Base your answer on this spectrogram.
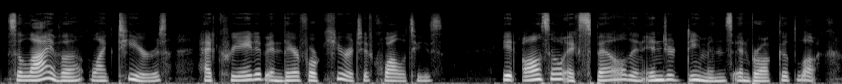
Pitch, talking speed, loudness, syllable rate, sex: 190 Hz, 135 wpm, -17 LUFS, 5.2 syllables/s, female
